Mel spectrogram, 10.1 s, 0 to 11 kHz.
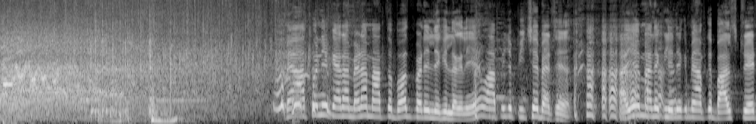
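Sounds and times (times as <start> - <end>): studio audience applauding: 0.0 - 5.8.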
